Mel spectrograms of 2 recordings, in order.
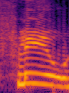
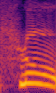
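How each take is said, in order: First: ফ্লিউ with an i-glide before the u; ফ্লিউ, the mistaken "flee-oo" sound; common mispronunciation. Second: ফ্লু with a pure long oo; ফ্লু, one clean "floo" syllable; correct pronunciation. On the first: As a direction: say ফ্লিউ as "fliu". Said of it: "অনেকে আমরা উচ্চারণ করি ফ্লিউ, না". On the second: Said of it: "এটা উচ্চারণ করবেন ফ্লু". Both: Shown as a demonstration.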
